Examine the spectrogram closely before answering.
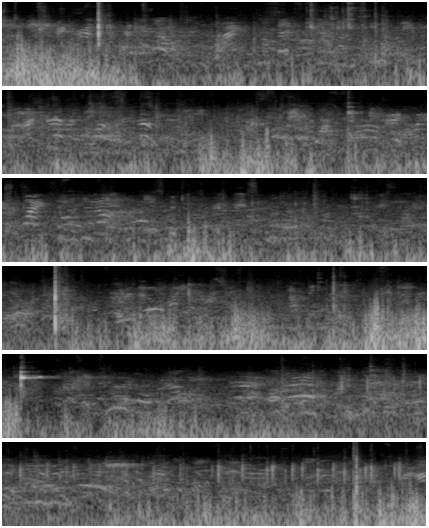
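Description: Players and spectators chatter and call out outdoors.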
